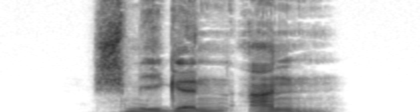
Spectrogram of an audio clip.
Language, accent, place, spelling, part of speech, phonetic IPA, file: German, Germany, Berlin, schmiegen an, verb, [ˌʃmiːɡn̩ ˈan], De-schmiegen an.ogg
- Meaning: inflection of anschmiegen: 1. first/third-person plural present 2. first/third-person plural subjunctive I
